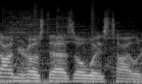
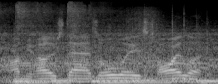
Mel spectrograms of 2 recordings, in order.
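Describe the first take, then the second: First: It is said in a plain American accent. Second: It is said in a put-on Australian accent.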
